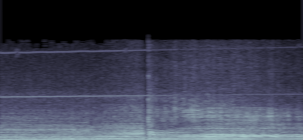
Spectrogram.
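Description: A Spec Miata race car engine shifts up a gear, its pitch dropping before climbing again.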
